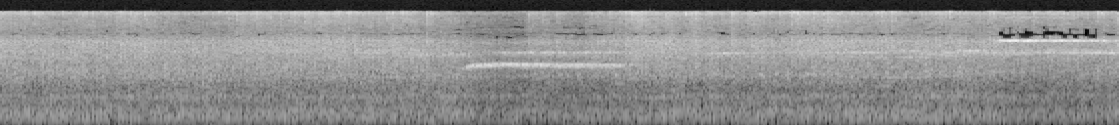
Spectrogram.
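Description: Diesel-hauled passenger train approaching along the station track at low speed: a steady rumble, with a short high-pitched squeal about three seconds in and fainter high squeals near the end.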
